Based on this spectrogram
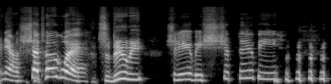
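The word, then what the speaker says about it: Châteauguay: plays tomoka as living with her children in chattaway chattaway chateauguay chittogway i said it right now chateauguay sudube should you be shipping um quebec hamoka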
